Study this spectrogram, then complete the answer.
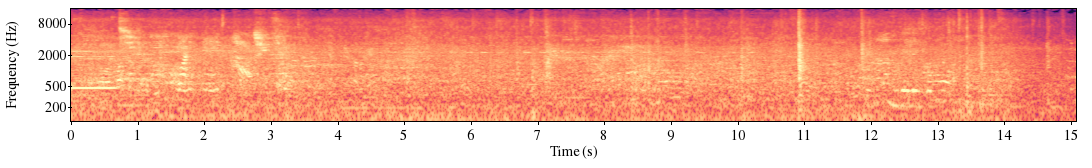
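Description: A crowd of men and women chatter nearby in a busy indoor space.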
